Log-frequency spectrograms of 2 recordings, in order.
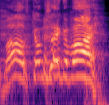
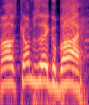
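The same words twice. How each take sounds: First: Laughing through the call. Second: Louder call across the room; loud summons for the guest. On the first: Repeat dissolving into laughter. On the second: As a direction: call him back over. Calling guest who ran away. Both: Real, not acted.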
